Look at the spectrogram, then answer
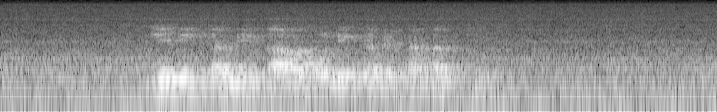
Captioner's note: hindi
